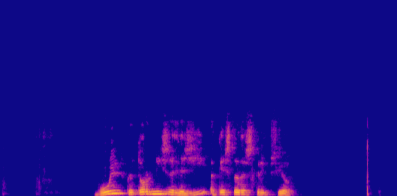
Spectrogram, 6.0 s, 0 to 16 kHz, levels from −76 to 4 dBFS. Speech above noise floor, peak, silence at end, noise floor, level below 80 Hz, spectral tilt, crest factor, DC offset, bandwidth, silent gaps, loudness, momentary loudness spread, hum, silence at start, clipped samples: over 75 dB; -2 dBFS; 0.45 s; under -90 dBFS; -56 dBFS; -9 dB/octave; 16 dB; under 0.1%; 6.4 kHz; none; -16 LUFS; 23 LU; none; 1.45 s; under 0.1%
